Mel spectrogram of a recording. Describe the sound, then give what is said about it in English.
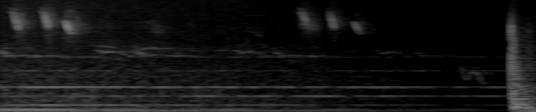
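Quiet, high bird chirps come in two quick bursts of three notes each over a steady low hum on a warm, fine spring Saturday morning, ending with a sudden sharp noise. “And as Madison continued walking, the temperature kept rising, the birds singing just a little bit louder.”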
